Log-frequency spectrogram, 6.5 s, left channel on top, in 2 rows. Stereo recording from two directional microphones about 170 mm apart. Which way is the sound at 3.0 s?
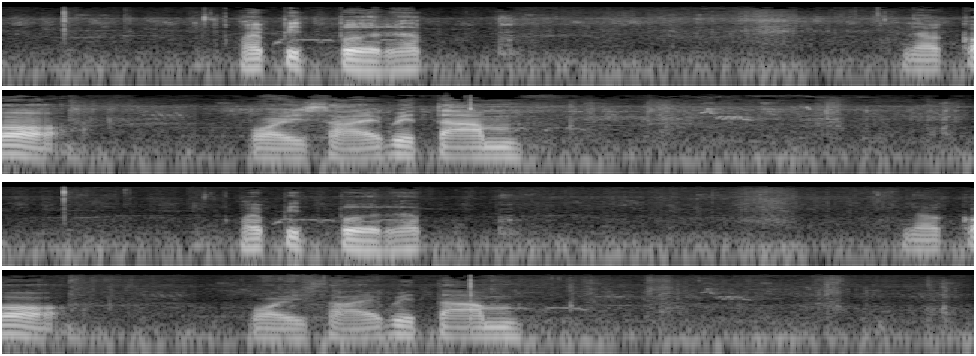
15° left (ahead or behind).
